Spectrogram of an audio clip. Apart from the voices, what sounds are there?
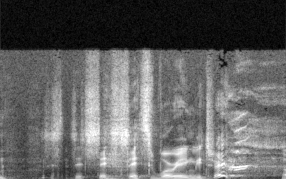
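sneeze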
